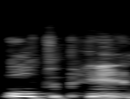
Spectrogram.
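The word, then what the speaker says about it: Old Tappan: Um this was Old Tapen, is that right? Yeah. Old old Japan is how they pronounce.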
